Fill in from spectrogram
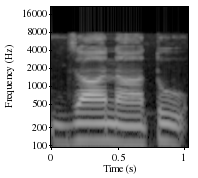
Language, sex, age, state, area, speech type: Sanskrit, male, 18-30, Haryana, rural, read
